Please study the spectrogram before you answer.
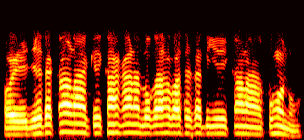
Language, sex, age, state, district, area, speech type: Odia, male, 18-30, Odisha, Kalahandi, rural, conversation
